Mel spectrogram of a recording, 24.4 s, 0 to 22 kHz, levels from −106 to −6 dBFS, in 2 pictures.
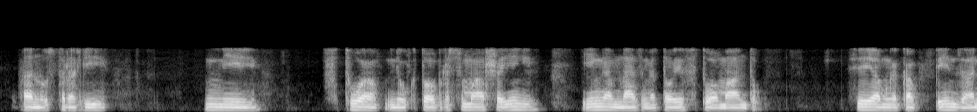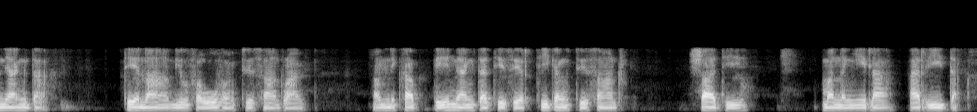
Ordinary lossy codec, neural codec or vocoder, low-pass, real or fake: none; none; 3.6 kHz; real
